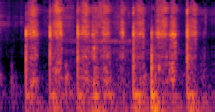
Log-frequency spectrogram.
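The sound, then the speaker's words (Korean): Chalk scraping across a blackboard in a quick series of gritty, rasping strokes, each starting with a sharp tap, about seven in roughly three seconds, with no voices. “아, 칠판에 예전에 그 분필로 썼잖아요.”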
